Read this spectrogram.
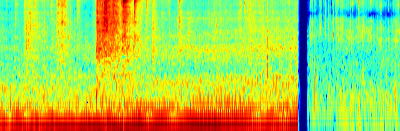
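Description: A shopping cart rattles loudly over pavement.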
